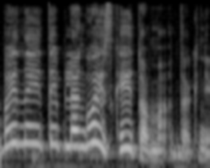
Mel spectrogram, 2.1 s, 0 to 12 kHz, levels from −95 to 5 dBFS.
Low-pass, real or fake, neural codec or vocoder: 10.8 kHz; real; none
